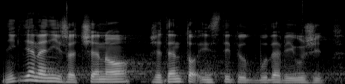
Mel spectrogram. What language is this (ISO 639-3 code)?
ces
